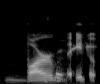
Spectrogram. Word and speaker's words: Barbados: Barbados.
